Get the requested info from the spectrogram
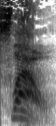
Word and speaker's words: Slough: Was, it's Slough.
